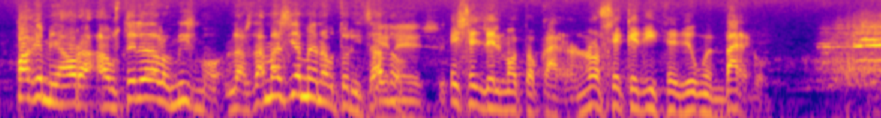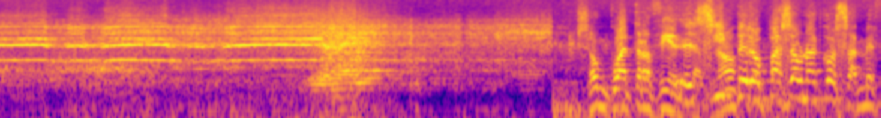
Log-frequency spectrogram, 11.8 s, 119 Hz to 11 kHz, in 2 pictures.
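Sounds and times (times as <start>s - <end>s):
speech: 0.1s - 5.2s, 9.8s - 11.7s
approaching train whistle: 5.4s - 9.6s.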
